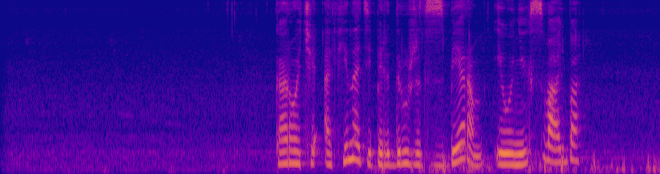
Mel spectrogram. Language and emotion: Russian, positive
